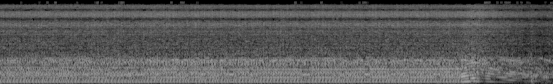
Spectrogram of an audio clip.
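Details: Echo CS400 chainsaw after OEM oil pump replacement, before carburetor tuning: steady high revs, uneven and raspy, then winding down; runs poorly, owner says it needs tuning, muffler mod and port job.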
